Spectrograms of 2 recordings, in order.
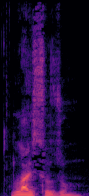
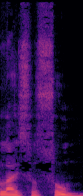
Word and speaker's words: lysosome: লাইসোজোম লাইসোজোম অথবা লাইসোসোম, যেটাই উচ্চারণ করো।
